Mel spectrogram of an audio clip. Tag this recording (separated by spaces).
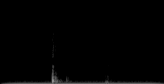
water drip paper dripping drops drop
